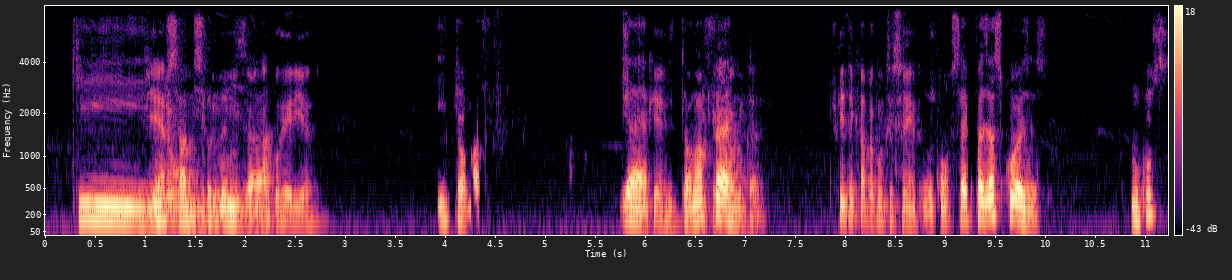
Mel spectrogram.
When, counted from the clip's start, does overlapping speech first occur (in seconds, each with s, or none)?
0.9 s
